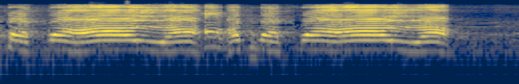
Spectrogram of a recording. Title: Various sound of crying baby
